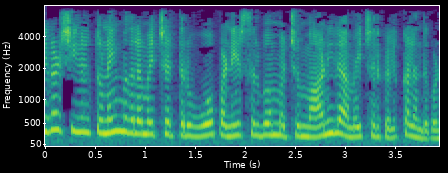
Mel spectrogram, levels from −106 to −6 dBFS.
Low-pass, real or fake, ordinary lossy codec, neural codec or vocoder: 7.2 kHz; real; none; none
